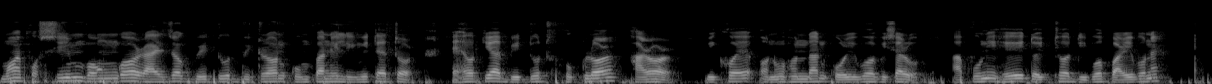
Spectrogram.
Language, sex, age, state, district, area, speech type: Assamese, male, 30-45, Assam, Sivasagar, rural, read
